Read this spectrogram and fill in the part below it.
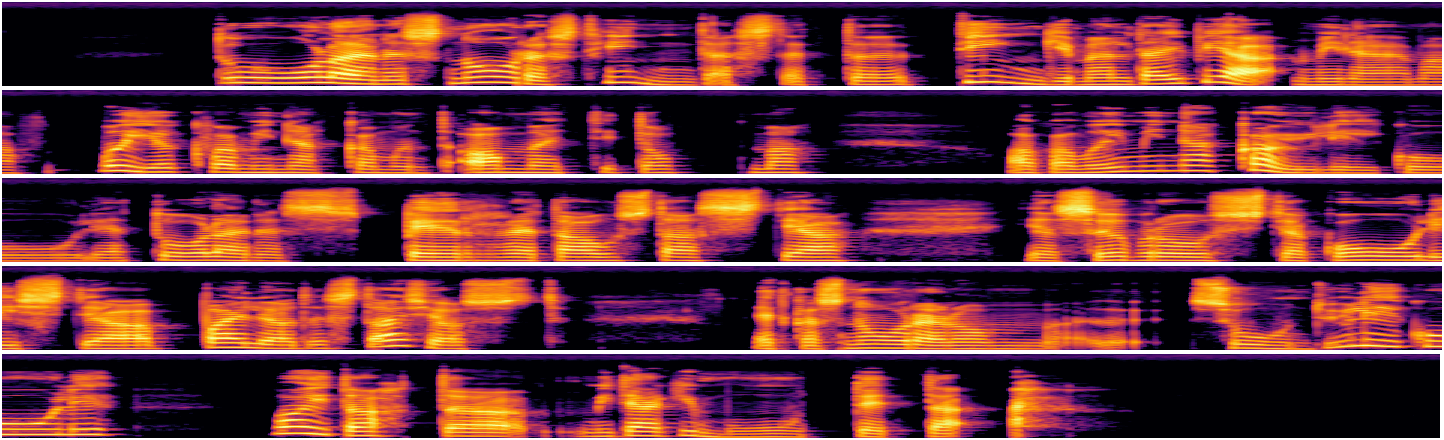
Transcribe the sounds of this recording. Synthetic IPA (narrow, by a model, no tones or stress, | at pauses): t̪uːo̞le̞ne̞st̪no̞ːɾe̞st̪hind̪̥ɑ̰st̪e̞t̪ːt̪iŋɡimeld̪ɑejpiɑ̰minemɑvɤjɤkvɑminːɑkːɑmɯnd̪̥ɑmːe̞t̪ːˑit̪o̞pːmɑ | ɑɡ̥ɑvɤjminːɑkːɑylʲikuːliet̪ːuːo̞le̞ne̞spe̞rːe̞t̪ɑwst̪ɑst̪jɑ | jɑsɤb̥ɾust̪jɑko̞ːlʲist̪jɑpɑlʲjod̪̥e̞st̪ɑsjo̞st̪ | e̞t̪̚ˑkɑsno̞ːɾe̞lo̞msuːnd̪̥ylʲikuːlʲi | vɑjt̪ɑht̪ɑmid̪̥ɑɡ̥imuːt̪ːet̪ːˑæ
